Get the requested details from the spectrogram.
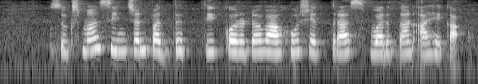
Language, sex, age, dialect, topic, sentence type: Marathi, female, 18-24, Standard Marathi, agriculture, question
